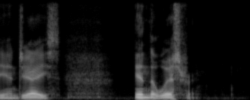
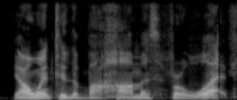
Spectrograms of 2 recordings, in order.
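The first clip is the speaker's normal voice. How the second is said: ordinary delivery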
